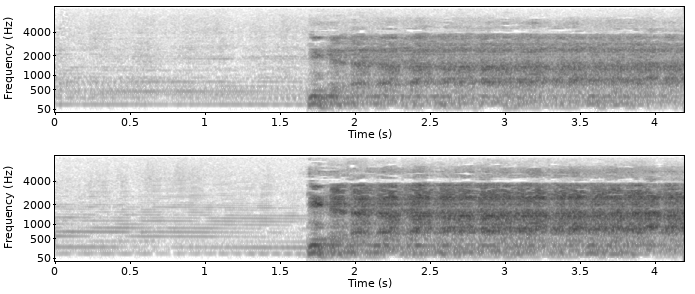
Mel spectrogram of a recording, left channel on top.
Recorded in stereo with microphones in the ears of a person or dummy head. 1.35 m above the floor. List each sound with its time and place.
1.7 s laughter: 60° right (ahead or behind), 1.3 m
